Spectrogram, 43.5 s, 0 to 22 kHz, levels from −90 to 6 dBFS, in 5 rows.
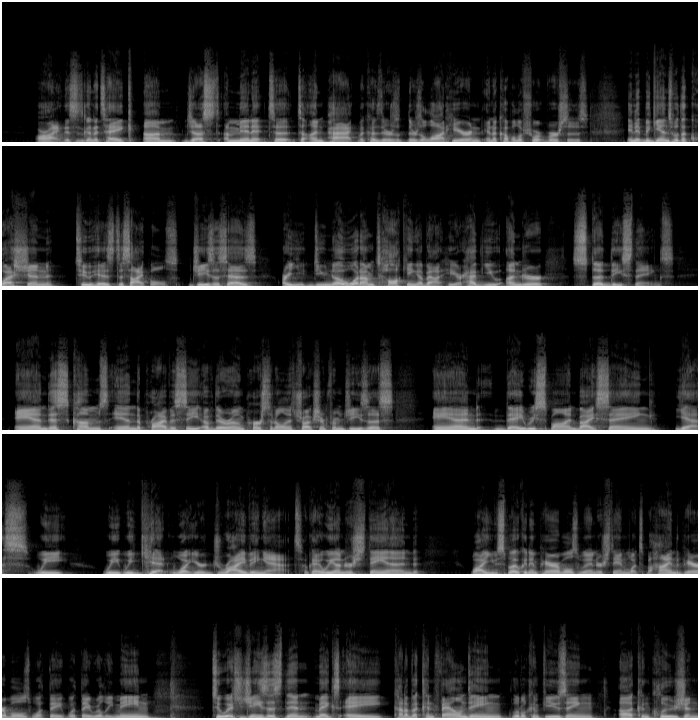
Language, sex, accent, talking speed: English, male, American, 155 wpm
